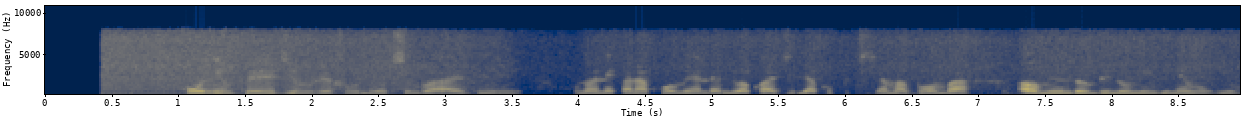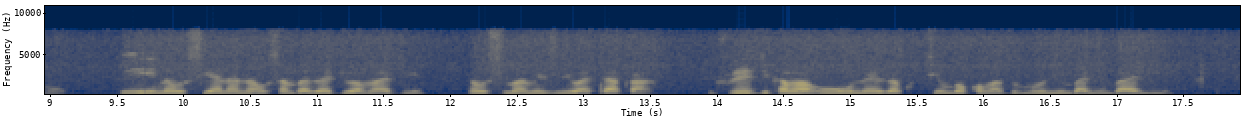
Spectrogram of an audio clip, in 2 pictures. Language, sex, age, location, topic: Swahili, female, 18-24, Nairobi, government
